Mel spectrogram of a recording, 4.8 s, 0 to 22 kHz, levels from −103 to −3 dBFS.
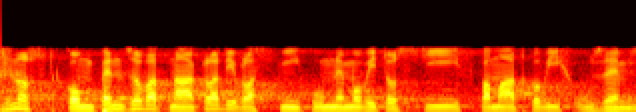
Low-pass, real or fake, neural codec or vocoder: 3.6 kHz; real; none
